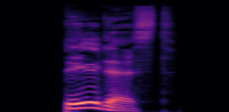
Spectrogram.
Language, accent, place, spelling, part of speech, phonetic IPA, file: German, Germany, Berlin, bildest, verb, [ˈbɪldəst], De-bildest.ogg
- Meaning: inflection of bilden: 1. second-person singular present 2. second-person singular subjunctive I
